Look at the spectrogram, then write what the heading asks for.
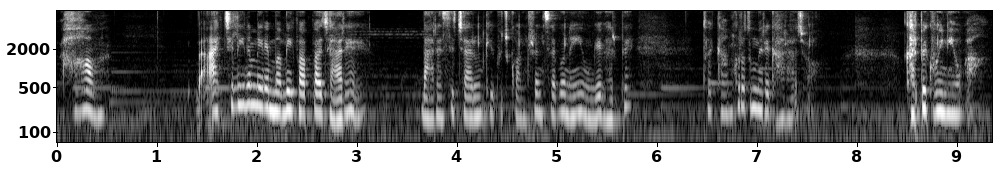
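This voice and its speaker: A woman's voice: medium pitch, brisk, long pauses, faint music behind, lightly acted. Woman doing a shy stammering teenage boy. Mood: nervous. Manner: hesitant, stammering, quieter than narrator. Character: shy awkward teenage boy, nervous suitor.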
